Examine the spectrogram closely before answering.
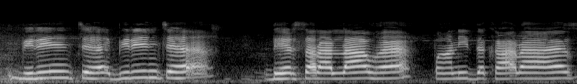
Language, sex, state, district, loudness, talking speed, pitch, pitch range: Hindi, male, Bihar, Araria, -15 LUFS, 135 wpm, 275 Hz, 265-285 Hz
